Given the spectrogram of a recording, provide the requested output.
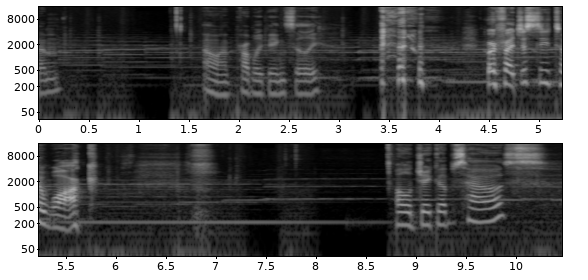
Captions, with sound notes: Oh I'm probably being silly *laughs* Or if I just need to walk *laughing* Oh Jacob's house...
